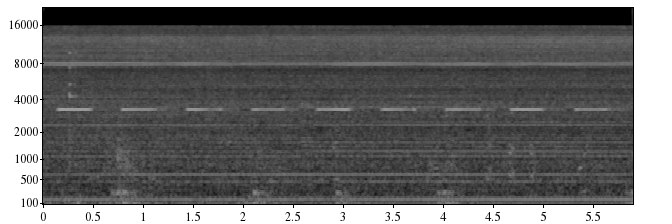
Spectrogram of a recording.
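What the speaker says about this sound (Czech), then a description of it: "pípání pojistky, aby lidi věděli, že se něco děje" A DAF electric truck sounds its safety warning beeper, a regular series of short high beeps repeating about every second over a low vehicle hum with occasional thumps.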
